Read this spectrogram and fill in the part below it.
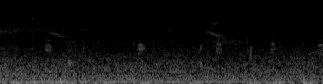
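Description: Ducks at a creek-side park quack in scattered short calls over a low outdoor rumble, fairly faint and at a moderate distance.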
